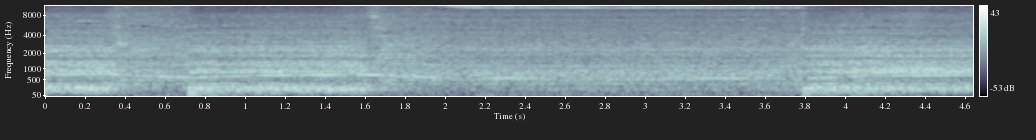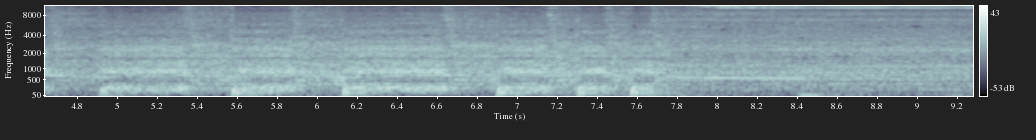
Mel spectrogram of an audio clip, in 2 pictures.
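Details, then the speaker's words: Rowenta Compact Power Cyclonic vacuum cleaner: steady high whistle over the motor roar, wavering as airflow shifts, then stops; judged not motor-related but an airflow problem. "şu anda ıslık sesi kesildi ya bu motorla ilgili değil motorla ilgili değil bence hava akışı ile ilgili bir soru düşünüyorum"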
